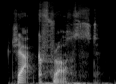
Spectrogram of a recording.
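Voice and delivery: breathy whisper of the name. A narrator's reading. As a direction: whisper it like a secret. Naming the boy mysteriously.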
